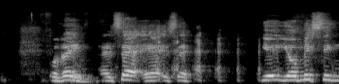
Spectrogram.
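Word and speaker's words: Caoimhín: the keeper, of course, there's not a single V in the sentence in his name. So clearly you pronounce it with a V. Quavine, that's it.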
